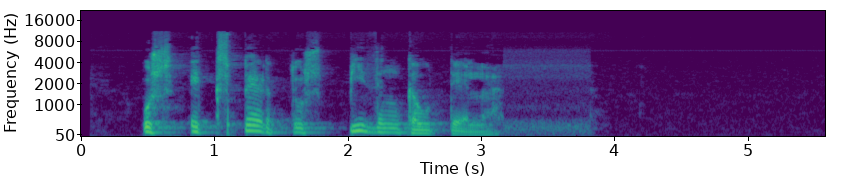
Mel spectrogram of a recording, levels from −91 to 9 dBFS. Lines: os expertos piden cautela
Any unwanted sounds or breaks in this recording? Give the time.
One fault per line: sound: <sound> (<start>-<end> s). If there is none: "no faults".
no faults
